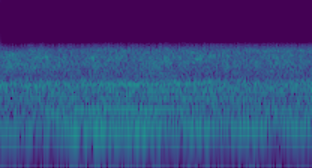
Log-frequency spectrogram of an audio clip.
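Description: Steady low hum under an even hiss, like room tone from machinery or ventilation, swelling slightly partway through.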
